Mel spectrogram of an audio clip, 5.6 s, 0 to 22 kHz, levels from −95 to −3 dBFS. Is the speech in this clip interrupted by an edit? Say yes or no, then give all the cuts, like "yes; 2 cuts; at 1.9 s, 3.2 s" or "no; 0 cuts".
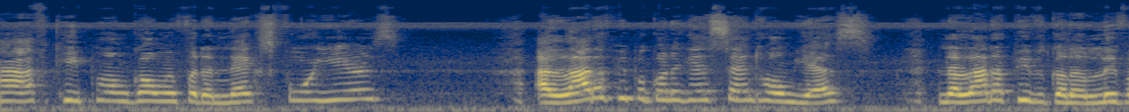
no; 0 cuts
